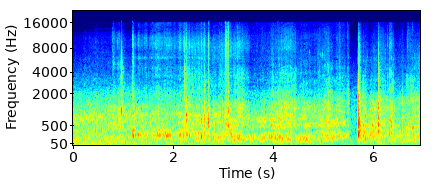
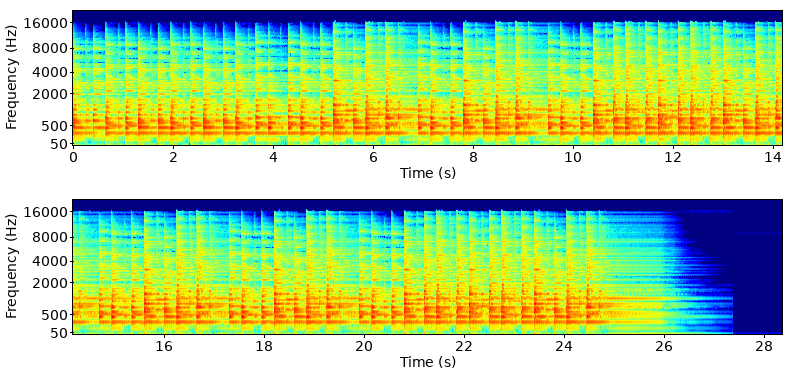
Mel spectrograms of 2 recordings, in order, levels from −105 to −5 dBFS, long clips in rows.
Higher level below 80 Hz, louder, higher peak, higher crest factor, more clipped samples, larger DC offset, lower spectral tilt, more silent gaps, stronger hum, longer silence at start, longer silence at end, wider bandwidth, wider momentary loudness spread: about the same, -54 dBFS vs -52 dBFS; second, -34 LUFS vs -20 LUFS; second, -8 dBFS vs -2 dBFS; first, 26 dB vs 18 dB; neither; neither; first, -5.5 dB/octave vs -2.5 dB/octave; neither; neither; about the same, 0 s vs 0 s; second, 0 s vs 2.1 s; about the same, 16.5 kHz vs 16.5 kHz; first, 11 LU vs 5 LU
